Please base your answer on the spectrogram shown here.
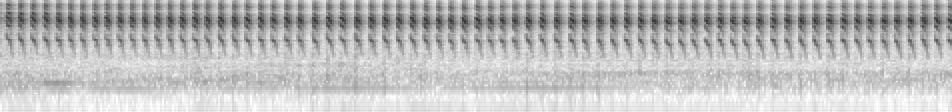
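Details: Kingfisher known locally as tengkek buto, in a fast, tightly paced clear song: a steady rapid stream of sharp, high repeated notes, about three per second.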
